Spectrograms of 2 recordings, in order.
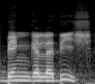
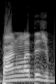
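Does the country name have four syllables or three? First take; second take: four; three. First: The name is said with four syllables. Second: The name is said with three syllables. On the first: Egyptians will understand it and recognize the country. The speaker calls it right. "আমরা উচ্চারণ করব বেঙ্গালাদেশ" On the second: Many Egyptians will not understand it. The speaker calls it wrong. "বাংলাদেশ বলবেন না"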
